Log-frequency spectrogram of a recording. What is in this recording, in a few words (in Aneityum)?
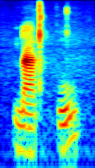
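"natpu", Aneityum word, shellfish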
